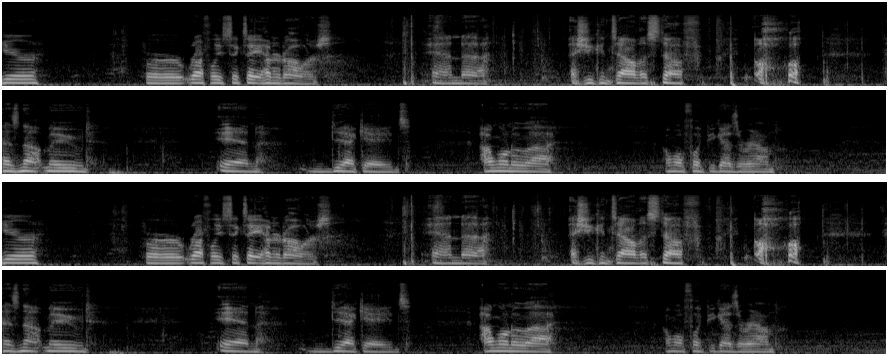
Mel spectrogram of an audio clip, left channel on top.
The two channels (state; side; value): normal; both; correlation 0.83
